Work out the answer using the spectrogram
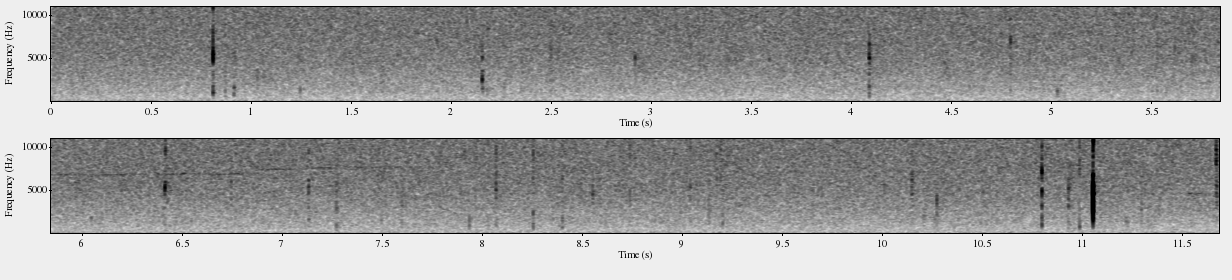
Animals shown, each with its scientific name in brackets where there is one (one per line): Golden-crowned Kinglet (Regulus satrapa)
